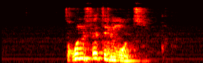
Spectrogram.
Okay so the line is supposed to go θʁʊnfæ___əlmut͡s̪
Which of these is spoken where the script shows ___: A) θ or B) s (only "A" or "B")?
A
